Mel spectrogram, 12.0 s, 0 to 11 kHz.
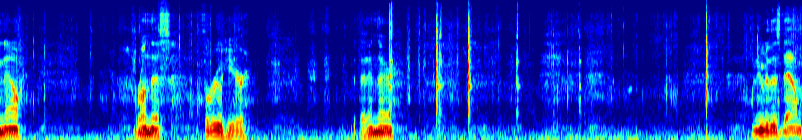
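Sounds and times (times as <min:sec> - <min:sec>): gloved hands rubbing: 0:00.0 - 0:12.0.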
